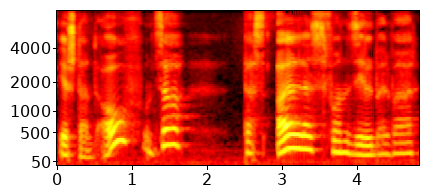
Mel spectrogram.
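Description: A storyteller giving a slow, expressive fairy tale reading. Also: medium pitch.

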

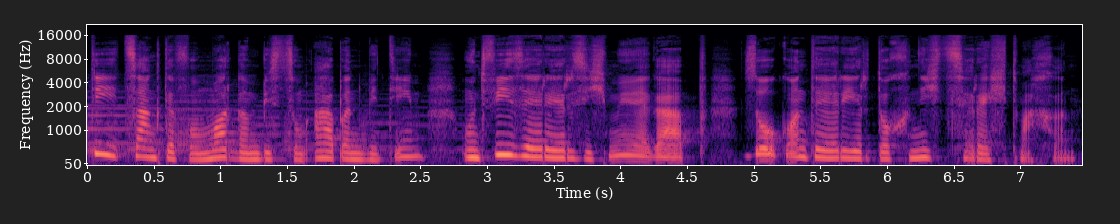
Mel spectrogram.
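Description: A woman reading a fairy tale aloud as a storyteller, measured and unhurried. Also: medium pitch, very animated, vocal fry, a little mellow, faint music behind.

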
